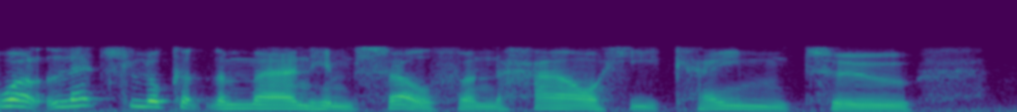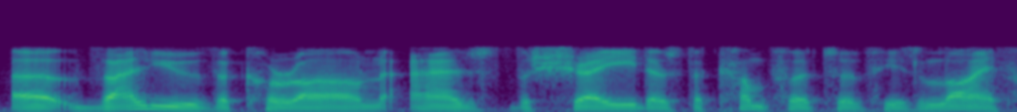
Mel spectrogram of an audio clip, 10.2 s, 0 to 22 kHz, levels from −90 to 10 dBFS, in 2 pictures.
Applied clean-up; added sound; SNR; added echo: none; none; none; none.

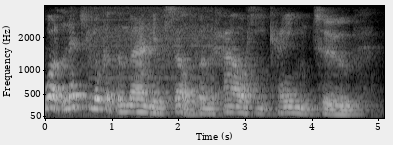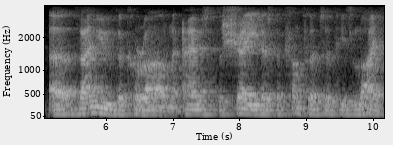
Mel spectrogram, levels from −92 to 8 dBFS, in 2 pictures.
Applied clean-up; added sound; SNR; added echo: none; Domestic sounds, home sounds; 18 dB; reverberation time 0.9 s.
